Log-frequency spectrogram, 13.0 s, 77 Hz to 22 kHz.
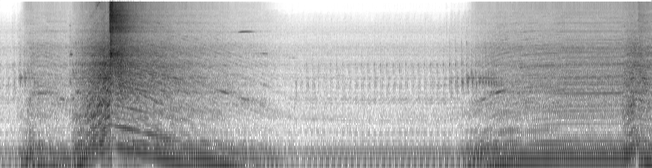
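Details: Subaru Impreza WRX GC8, EJ20G turbo: two rev sweeps with a rapid regular knock following engine speed; driven a year, prior owner two years; told forged pistons knock, owner suspects connecting rod; cause uncertain.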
